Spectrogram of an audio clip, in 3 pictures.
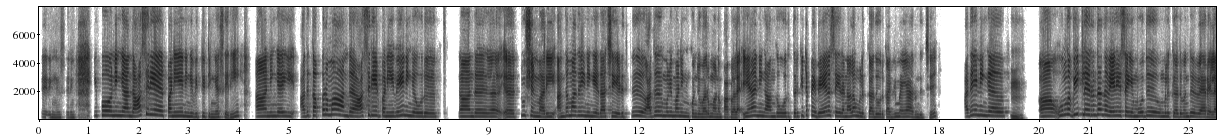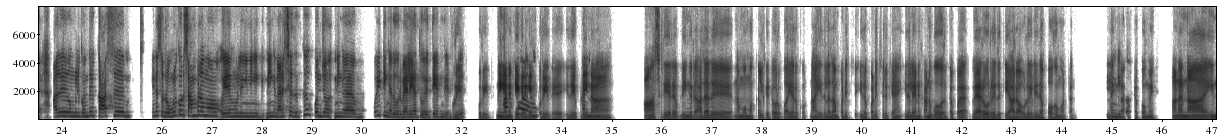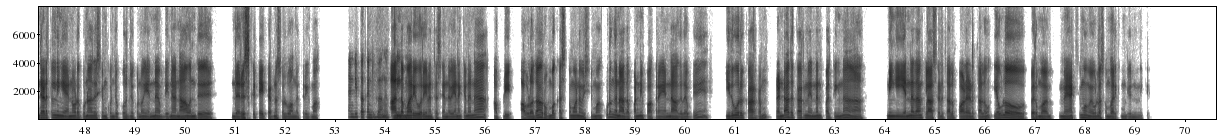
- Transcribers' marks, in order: tsk; tsk; unintelligible speech; in English: "ரிஸ்க் டேக்கர்னு"; other background noise
- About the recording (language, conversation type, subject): Tamil, podcast, ஒரு வேலை அல்லது படிப்பு தொடர்பான ஒரு முடிவு உங்கள் வாழ்க்கையை எவ்வாறு மாற்றியது?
